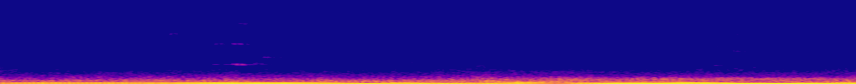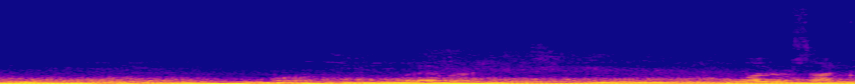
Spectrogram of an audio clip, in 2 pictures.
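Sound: airplane flying overhead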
